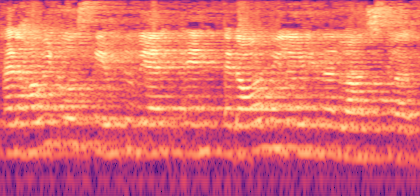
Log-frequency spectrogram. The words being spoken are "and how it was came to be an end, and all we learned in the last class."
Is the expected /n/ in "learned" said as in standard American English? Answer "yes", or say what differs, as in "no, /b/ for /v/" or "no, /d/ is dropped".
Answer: no, /n/ is dropped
